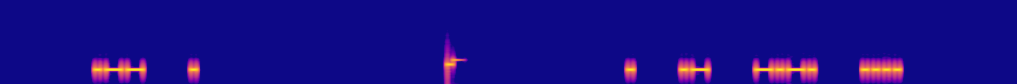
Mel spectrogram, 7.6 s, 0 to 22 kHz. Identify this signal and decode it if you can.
Morse code, heard as a keyed tone, about 30 wpm, spaced as for 17 wpm, 690 Hz. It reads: WE EACH
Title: 3x Character Spacing - Top 200 Words - 30wpm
